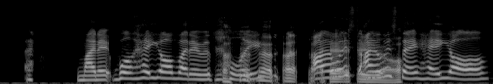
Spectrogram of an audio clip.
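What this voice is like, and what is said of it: Texan drawl. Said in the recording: “a different accent than what I anticipated from somebody living in England ... it's a Texas ... Texan accent ... Drawl ... The Texas twang”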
